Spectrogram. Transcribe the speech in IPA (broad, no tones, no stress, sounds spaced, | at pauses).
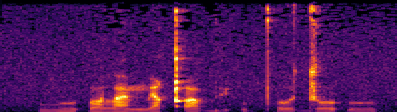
β u ʔ o lˠ æ m e qʼ o b y ʔ u pʼ o d o ʔ u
